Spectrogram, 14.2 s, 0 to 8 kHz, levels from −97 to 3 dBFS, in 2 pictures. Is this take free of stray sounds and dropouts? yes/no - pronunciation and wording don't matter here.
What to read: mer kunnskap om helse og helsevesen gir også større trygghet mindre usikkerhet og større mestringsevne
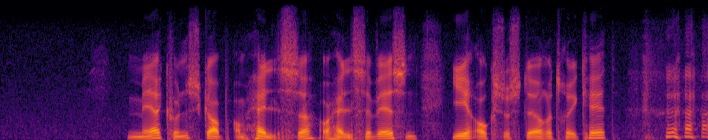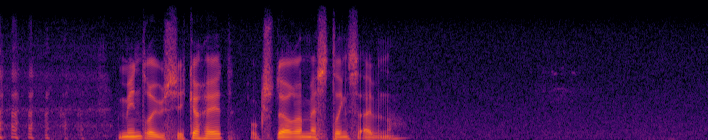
no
